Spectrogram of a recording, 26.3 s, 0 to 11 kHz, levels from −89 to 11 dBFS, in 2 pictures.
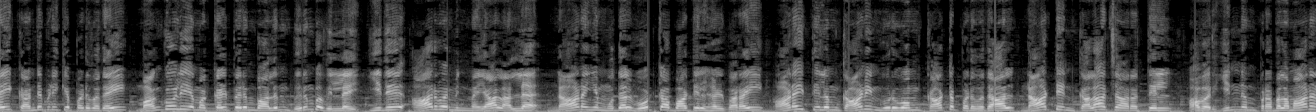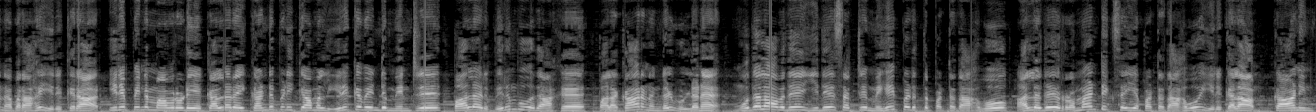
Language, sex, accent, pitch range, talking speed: Tamil, male, native, 200-260 Hz, 100 wpm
